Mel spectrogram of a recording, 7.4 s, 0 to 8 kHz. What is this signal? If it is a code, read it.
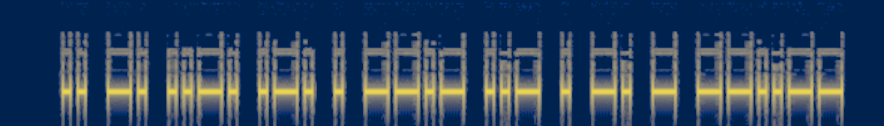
Morse code, heard as a keyed tone, about 19 wpm, 700 Hz. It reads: INFREQUENT,
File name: Book One / 10-Chapter 10 - 19 WPM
